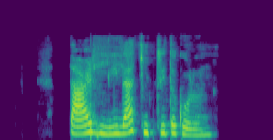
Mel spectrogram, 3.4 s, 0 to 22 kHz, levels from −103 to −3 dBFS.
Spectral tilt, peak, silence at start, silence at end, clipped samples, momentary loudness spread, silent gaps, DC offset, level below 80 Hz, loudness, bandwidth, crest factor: -6.5 dB/octave; -4 dBFS; 0.9 s; 0.75 s; under 0.1%; 10 LU; none; under 0.1%; -62 dBFS; -21 LUFS; 7.6 kHz; 20 dB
